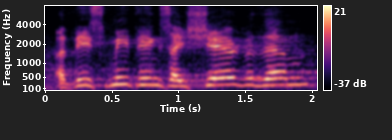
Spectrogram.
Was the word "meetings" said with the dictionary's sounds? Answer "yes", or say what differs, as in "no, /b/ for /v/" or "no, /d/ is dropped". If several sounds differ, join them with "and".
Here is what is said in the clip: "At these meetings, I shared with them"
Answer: yes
